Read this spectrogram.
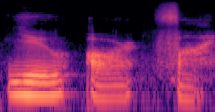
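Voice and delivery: slow soothing whisper; soft spa whisper. Real, not acted. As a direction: hush it like a lullaby. Calming child reading comfort book.

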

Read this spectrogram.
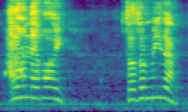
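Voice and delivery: high, pleading, rising with each line; insistent sleepwalker. Retold or imitated.

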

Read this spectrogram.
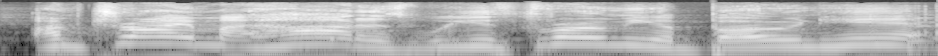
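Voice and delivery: high-pitched, hammed-up pleading; exasperated plea. Someone begging to be thrown a bone, exasperated. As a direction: plead loudly in mock desperation.

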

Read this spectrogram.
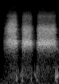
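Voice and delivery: voiceless hissed "sh" held out; sh sound demo. Shown as a demonstration. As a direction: push air through for "sh". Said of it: "la quinta de nuestras letras clave". (sonido "sh" sin voz, exagerado)

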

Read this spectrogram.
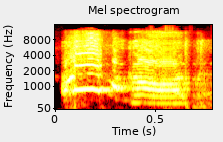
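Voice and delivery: high, loud retold "oh my God" squeal; starstruck outburst. Retold starstruck reaction to the compliment.

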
